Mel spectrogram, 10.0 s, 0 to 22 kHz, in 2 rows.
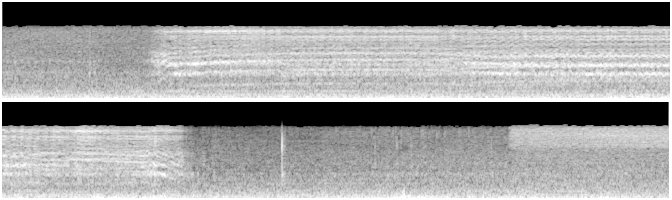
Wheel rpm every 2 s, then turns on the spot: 60, 160, 150, 20, 20.
6-8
